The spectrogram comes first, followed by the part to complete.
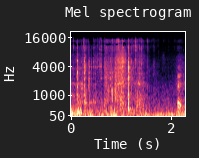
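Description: Faint clicks and light scraping from magnet-fishing gear being handled: the rope, the magnet and the rusty iron bar it has just pulled up, moving on the pavement.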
